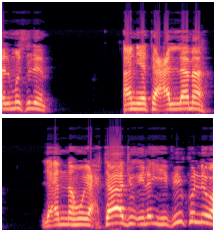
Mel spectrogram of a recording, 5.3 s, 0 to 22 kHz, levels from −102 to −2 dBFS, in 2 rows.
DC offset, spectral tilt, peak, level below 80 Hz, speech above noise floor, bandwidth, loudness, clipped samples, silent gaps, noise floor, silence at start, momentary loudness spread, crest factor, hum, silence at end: under 0.1%; -4 dB/octave; 0 dBFS; -64 dBFS; 71 dB; 15 kHz; -13 LUFS; under 0.1%; none; -85 dBFS; 0 s; 10 LU; 14 dB; none; 0 s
